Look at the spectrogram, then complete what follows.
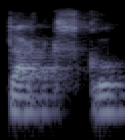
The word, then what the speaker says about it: Taxco: Por ejemplo, en Taxco ponemos taxco con X, pero pronunciamos CS. Taxco.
